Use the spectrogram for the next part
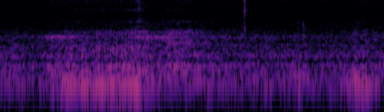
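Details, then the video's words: Jackson, an English Mastiff, snoring loudly while dreaming in his sleep: a low, rumbling snore that swells and fades in a slow breathing rhythm, with steady background noise. "Jackson Snoring (English Mastiff)"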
